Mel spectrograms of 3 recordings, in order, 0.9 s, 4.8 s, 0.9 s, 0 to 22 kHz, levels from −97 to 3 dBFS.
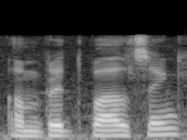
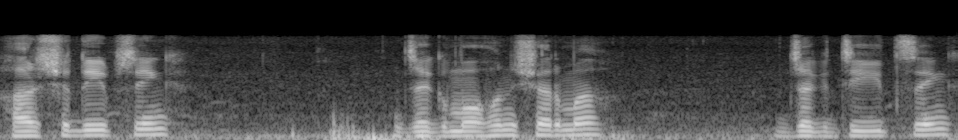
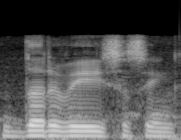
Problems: continuous background conversations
